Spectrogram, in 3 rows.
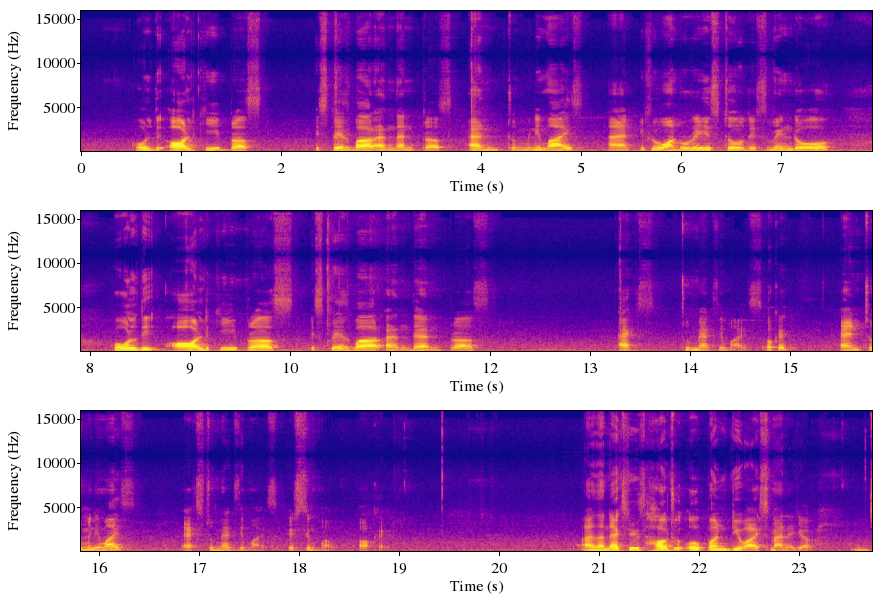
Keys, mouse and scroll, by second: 1.2 alt+space, 2.5 n, 4.2 click, 12.0 x, 17.5 click.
